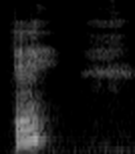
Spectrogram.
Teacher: this is an open mid front vowel sound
